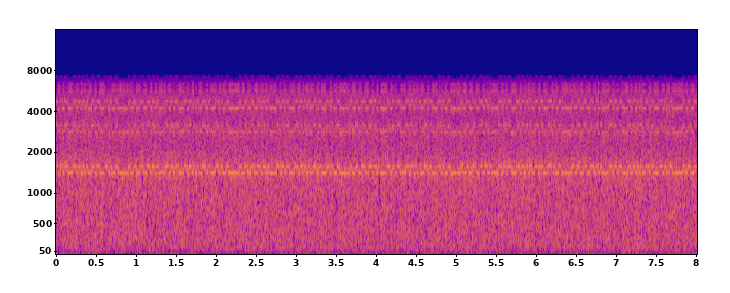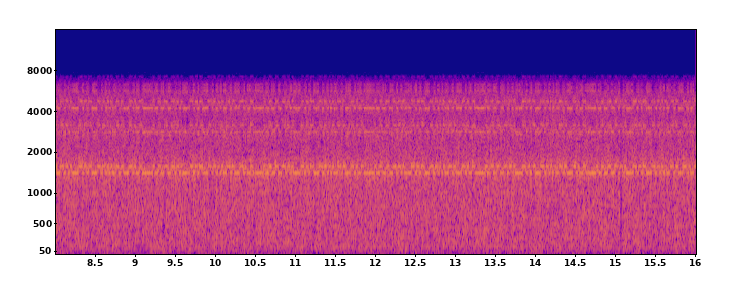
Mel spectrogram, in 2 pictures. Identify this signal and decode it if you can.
Two-tone teleprinter signal, about 170 Hz shift.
